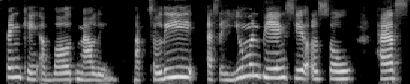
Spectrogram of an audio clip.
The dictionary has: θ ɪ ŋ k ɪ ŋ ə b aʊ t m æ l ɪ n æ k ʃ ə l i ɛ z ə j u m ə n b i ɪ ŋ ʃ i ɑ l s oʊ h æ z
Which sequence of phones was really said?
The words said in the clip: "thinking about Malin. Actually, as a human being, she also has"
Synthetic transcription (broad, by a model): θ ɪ ŋ k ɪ ŋ ə b aʊ t m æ l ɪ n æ k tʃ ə l i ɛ s ə j u m ə n b i ɪ ŋ s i ɑ l s oʊ h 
